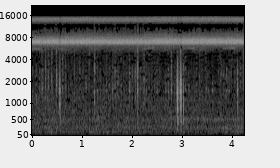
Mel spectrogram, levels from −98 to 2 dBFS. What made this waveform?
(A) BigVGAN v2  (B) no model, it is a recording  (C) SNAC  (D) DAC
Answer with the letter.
B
